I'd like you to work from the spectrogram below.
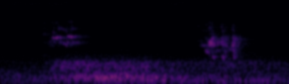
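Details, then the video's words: Budgies chattering, heard as two bursts of bright, scratchy warbled chirps with a quiet gap between them, over a low background hum. "Hours of chatting budgies"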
